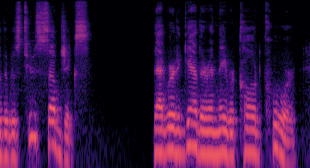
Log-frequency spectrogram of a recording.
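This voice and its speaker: This woman has an American accent and a very deep, low pitch with a dark, mellow tone. She speaks at a moderate pace with lively intonation. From Maryland, US. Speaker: grandmother interviewed by grandchild. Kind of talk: casual family interview. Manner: halting.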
